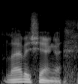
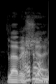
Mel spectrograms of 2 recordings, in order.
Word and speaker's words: Labuschagne: Leading run scorer in County Cricket Division 2, one Marnus Labuschagne. Now, am I pronouncing that correctly? Labuschagne.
